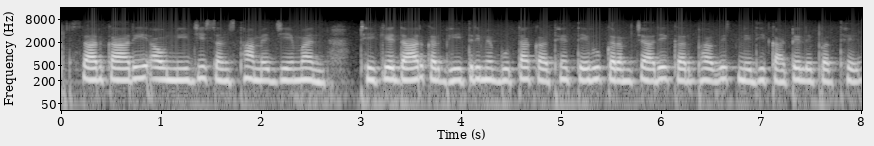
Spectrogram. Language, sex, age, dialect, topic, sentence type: Chhattisgarhi, female, 18-24, Northern/Bhandar, banking, statement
